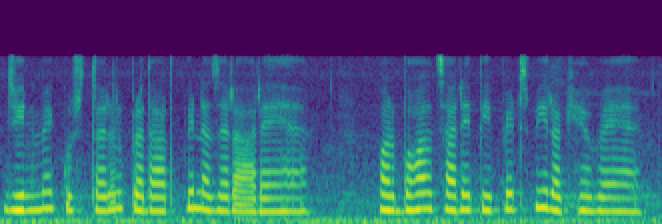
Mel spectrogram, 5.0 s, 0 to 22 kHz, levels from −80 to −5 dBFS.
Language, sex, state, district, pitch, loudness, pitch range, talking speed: Hindi, female, Jharkhand, Ranchi, 260 Hz, -15 LUFS, 245-275 Hz, 205 wpm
